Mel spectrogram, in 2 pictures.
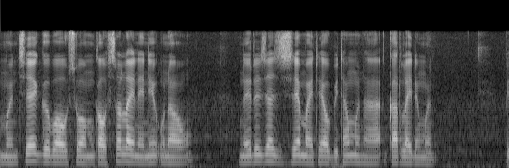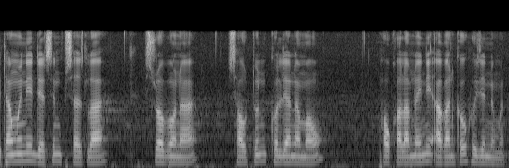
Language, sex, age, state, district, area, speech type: Bodo, male, 18-30, Assam, Kokrajhar, rural, read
